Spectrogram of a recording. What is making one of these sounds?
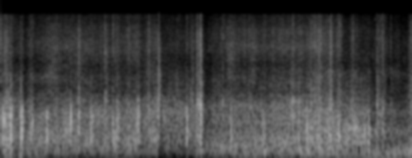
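Skateboard wheels roll and clack on pavement.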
